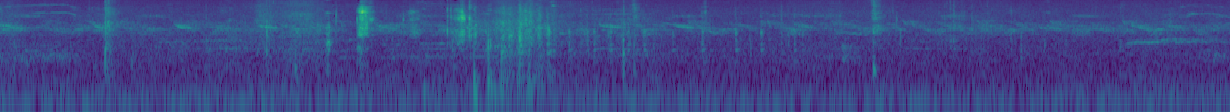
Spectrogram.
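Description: Small birds chirping in the background, short high chirps repeating throughout, with scattered clicks and a brief louder rustle about two and a half seconds in.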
